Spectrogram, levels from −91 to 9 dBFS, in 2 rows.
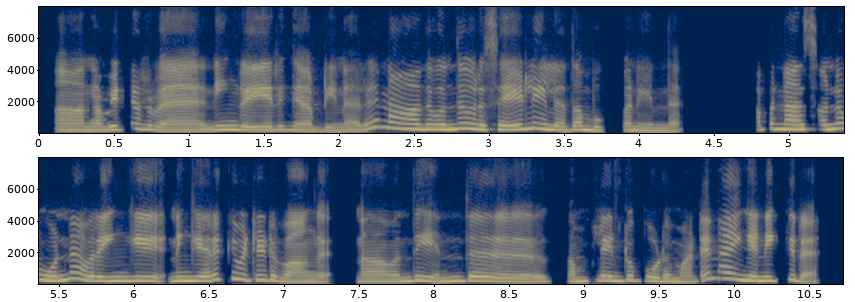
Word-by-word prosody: அ - - 0 0.2
நான் 210 +1 -2
விட்டுருவேன். 225 -6 0 0.2
நீங்க 255 -1 +2
ஏறுங்க." 220 -1 -1
அப்படின்னாரு. 190 - -4
நான் 335 -4 0
அது 290 - +1
வந்து 280 +3 +2
ஒரு 280 - +1
செயலியில 275 -1 +2
தான் 240 -1 +1
புக் 215 +1 -8
பண்ணியிருந்தேன். 190 -5 -4 0.5
அப்ப 270 - -8
நான் 280 -1 +2
சொன்னேன், 290 +3 0
"ஒன்னு 295 +7 +2
அவர 265 -3 +1
இங்கயே 250 0 +3
நீங்க 255 0 +3
இறக்கி 325 +7 -1
விட்டுட்டு 295 -2 0
வாங்க. 195 -1 -1 0.3
நான் 210 0 -1
வந்து 230 +5 0
எந்த 240 +5 +1 0.6
கம்ப்ளைன்ட்டும் 250 +4 -1
போட 230 -2 0
மாட்டேன். 185 - -2
நான் 380 -2 +1
இங்க 275 -3 +5
நிற்கிறேன். 265 +5 -2
255 Hz, 185 wpm, -22 LUFS, 215-280 Hz, 0.6 s, இங்க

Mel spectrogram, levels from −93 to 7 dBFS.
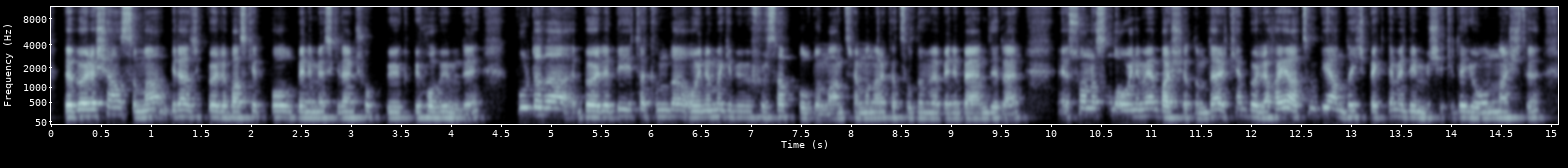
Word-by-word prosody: Ve, 140 0 +7
böyle, 155 0 +6
şansıma, 160 -3 +4
birazcık, 150 -1 0
böyle, 135 -1 +1
basketbol 135 +1 0
benim 125 -1 +1
eskiden 130 0 +1
çok 130 0 -9
büyük 125 +1 -5
bir 125 - -2
hobimdi. 130 - -3 0.3
Burada 355 - 0
da, 170 -5 +1
böyle, 140 0 +3
bir 150 -1 -4
takımda 150 0 -4
oynama 140 +3 -1
gibi 135 -2 -9
bir 130 - -11
fırsat 140 +3 +1
buldum. 110 -3 -6
Antrenmanlara 115 +2 -3
katıldım 120 -1 -3
ve 115 - -2
beni 115 0 0
beğendiler. 115 -2 +2 0.4
E, - - -2
sonrasında 170 -1 +2
oynamaya 150 +2 0
başladım 130 -3 0
derken, 165 -1 +1
böyle, 125 -2 +2
hayatım 165 +2 +2
bir 175 - 0
anda 160 -4 -1
hiç 140 -1 -3
beklemediğim 135 -2 -1
bir - - -7
şekilde 130 +2 -2
yoğunlaştı. 125 +1 -2
135 Hz, 165 wpm, -23 LUFS, 125-150 Hz, 0.4 s, Ve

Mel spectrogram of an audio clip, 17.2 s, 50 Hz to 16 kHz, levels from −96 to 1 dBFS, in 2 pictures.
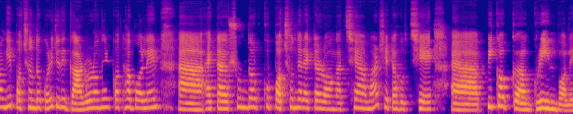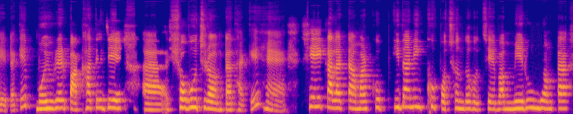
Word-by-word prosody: রঙই 275 +3 0
পছন্দ 250 0 0
করি। 240 +4 -1
যদি 275 -2 -2
গাঢ় 195 +1 +3
রঙের 260 +2 -2
কথা 255 +1 -3
বলেন 250 +2 0 0.4
আ - - +4 0.4
একটা 225 +1 +1 0.2
সুন্দর 275 -1 -1 0.2
খুব 290 - -5
পছন্দের 250 +2 0
একটা 245 0 -3
রং 210 0 -3
আছে 205 +6 -8
আমার। 230 +4 -2
সেটা 255 -6 -4
হচ্ছে 210 +3 -4 0.5
আ - - +3 0.4
পিকক 300 +1 +1 0.2
আ - - +5 0.2
গ্রিন 230 +1 +5
বলে 170 -1 -2
এটাকে। 170 +10 -7 0.2
ময়ূরের 230 +2 +5
পাখাতে 245 +6 0
যে 255 - +4 0.5
আ - - +4 0.4
সবুজ 265 0 +4
রংটা 200 -3 +2
থাকে। 175 +5 -6 0.2
হ্যাঁ। 170 -8 -2 0.4
সেই 295 0 +4
কালারটা 245 -1 +4
আমার 225 0 +2
খুব 265 -1 -2 0.3
ইদানিং 280 +1 +2
খুব 295 - -2
পছন্দ 225 +1 -1
হচ্ছে 205 +1 -4
বা 210 - +2 0.2
মেরুন 230 +2 +3
রংটা 230 0 0
240 Hz, 155 wpm, -20 LUFS, 215-265 Hz, 0.5 s, আ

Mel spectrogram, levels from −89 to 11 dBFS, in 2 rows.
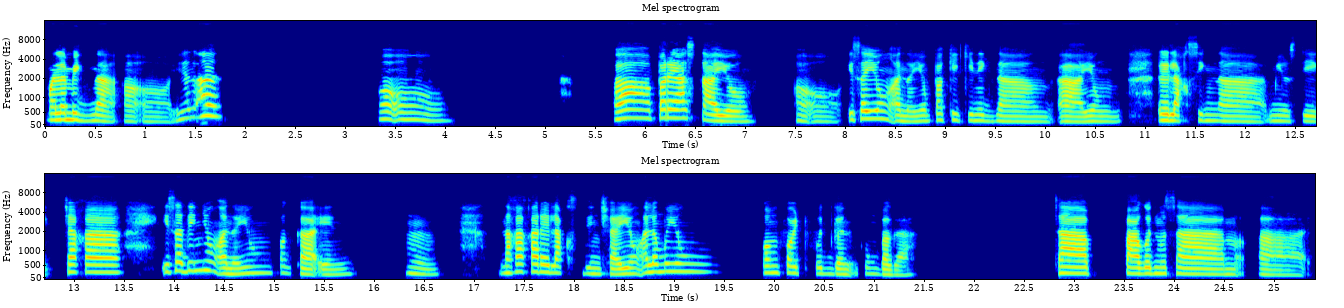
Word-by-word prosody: Malamig 230 -1 +5
na. 185 -4 +2
Oo, 170 -2 -8
yun, 280 +5 -10
ah 370 -2 +5 1.6
Oo. 230 -6 -5 1.6
Ah, 285 +2 +5
parehas 290 0 +4
tayo. 180 -5 +2 0.4
Oo, 175 -4 -10
isa 265 +4 0
yung 270 -3 -2
ano, 190 -2 -1
yung 190 +2 -8
pakikinig 210 -4 -7
ng, 175 -2 -4
ah, 170 -2 +4
yung 175 -1 -8 0.3
relaxing 210 0 +1
na 180 -3 -2
music, 185 -2 -10
tsaka 250 -1 +5 0.4
isa 260 +4 -1
din 300 +3 -5
yung 310 -2 -6
ano, 190 -1 -1
yung 220 +3 -9
pagkain. 185 -4 -1 0.6
Hmm, 185 -3 -11 0.5
nakaka-relax 255 +1 +2
din 200 -1 -8
siya 185 -1 0
yung 200 0 -2
alam 260 +4 -1
mo 275 - -4
yung 270 -1 -8 0.5
comfort 230 -1 -2 0.2
food 195 -1 -9
gan 185 -2 -6
kumbaga. 170 -5 -6 1.4
Sa 215 -1 +7 0.3
pagod 205 0 +4
mo 210 - -4
sa, 200 0 0 0.7
ah, 160 -3 -5
200 Hz, 105 wpm, -23 LUFS, 180-240 Hz, 1.6 s, Sa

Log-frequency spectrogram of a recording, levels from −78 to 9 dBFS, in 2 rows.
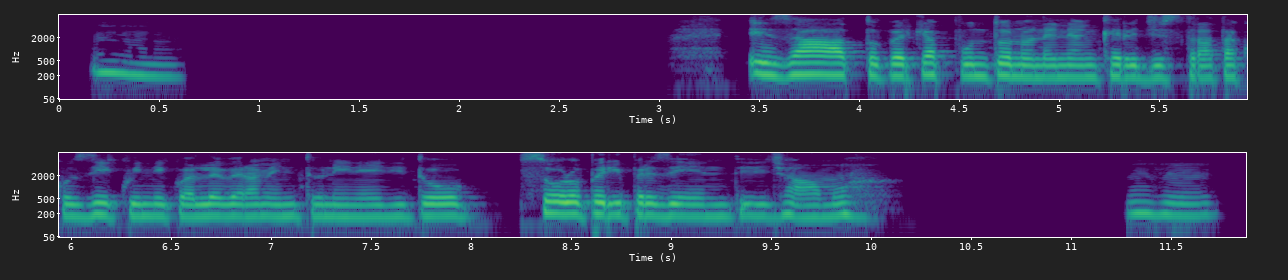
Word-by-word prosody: Mh. 215 -6 -6 2.9
Esatto, 215 -1 +5
perché 200 +1 +3
appunto 210 -1 +2
non 190 -2 +1
è 185 - 0
neanche 185 +1 -1
registrata 185 0 -1
così, 185 0 -2
quindi, 180 -1 -2
quello 175 0 0
è - - +2
veramente 175 0 -2
un 175 - -3
inedito, 175 +1 -2
solo 200 -2 +4
per 195 0 +3
i 190 - +1
presenti, 175 -2 -1
diciamo. 175 0 -3 1.4
Mh-mh. 190 -3 -7
185 Hz, 105 wpm, -24 LUFS, 175-200 Hz, 2.9 s, Esatto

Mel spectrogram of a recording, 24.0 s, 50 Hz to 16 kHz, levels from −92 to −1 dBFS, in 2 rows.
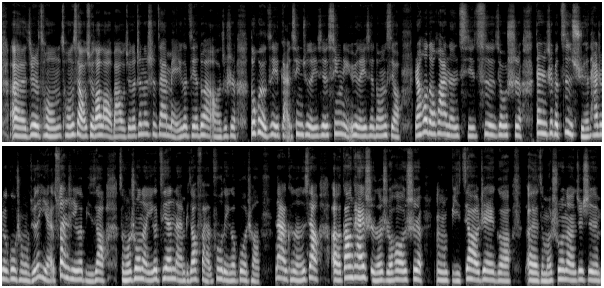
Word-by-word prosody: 呃， 215 -2 +3
就 245 +6 +1
是 245 -1 +6
从 220 -2 -1
从 235 +1 -1
小 250 -5 +2
学 235 +2 0
到 235 +2 +5
老 225 -4 0
吧， 200 +3 -3
我 205 - -3
觉 215 +2 -4
得 220 - -1
真 260 +3 -3
的 270 - -4
是 260 0 -7
在 250 0 -2
每 200 -6 -5
一 200 - -3
个 230 +1 +1
阶 230 +1 -1
段 240 -1 0
啊， 195 -2 -5
就 200 +3 -6
是 220 0 -4 0.3
都 290 - +4
会 305 0 +2
有 230 - +3
自 225 +5 -7
己 235 -2 +1
感 230 - -5
兴 260 +3 -2
趣 250 - -3
的 235 -3 +2
一 220 +1 -1
些 235 +1 +1
新 275 +3 -4
领 225 -5 -3
域 240 +1 +1
的 220 - +1
一 215 - +1
些 225 0 -3
东 225 +2 -2
西 235 -1 -3
哦。 190 -3 -3 0.3
然 240 +2 +3
后 320 +2 +4
的 280 -2 +2
话 270 -1 +1
呢， 225 -3 -2
其 215 0 -6
次 245 +2 -3
就 240 +1 +1
是， 235 -1 -2 0.3
但 290 -1 +3
是 275 - 0
这 290 +2 -3
个 255 -2 +2
自 270 +3 -1
学 205 -5 -1
它 240 +2 -1
这 255 - 0
个 240 -2 +2
过 245 +2 +1
程， 220 -2 -3
我 195 - -4
觉 205 +4 +1
得 265 - +2
也 235 -8 -1
算 330 -5 +2
是 250 - -2
一 235 - +3
个 230 0 +1
比 190 -3 -6
较 210 -1 0 0.3
怎 215 - -2
么 210 +1 +4
说 255 +3 +3
呢， 230 -4 +1
一 205 - -2
个 235 +2 +3
艰 250 +1 +2
难 205 -3 -2
比 200 - -6
较 230 +2 +2
反 230 -7 -6
复 245 +5 -1
的 220 - 0
一 200 - -4
个 200 0 -2
过 215 +1 -1
程。 190 -3 -6 0.3
那 260 -3 +3
可 225 -1 -3
能 205 +1 0
像， 250 0 +2 0.2
呃， 210 -1 +4
刚 275 +4 +6
开 280 0 +5
始 230 -5 0
的 205 +2 +1
时 205 0 -1
候 225 +1 +2
是， 225 -1 +1 0.2
嗯， 210 -2 -1
比 195 -1 -5
较 230 +2 +3
这 215 -1 +1
个， 195 -1 -2 0.3
呃， 205 -2 +3
怎 195 +1 -3
么 190 +1 0
说 240 +3 +1
呢， 215 -3 +1
就 225 +2 +1
是， 210 -2 -1
225 Hz, 290 characters per minute, -24 LUFS, 210-245 Hz, 0.3 s, 是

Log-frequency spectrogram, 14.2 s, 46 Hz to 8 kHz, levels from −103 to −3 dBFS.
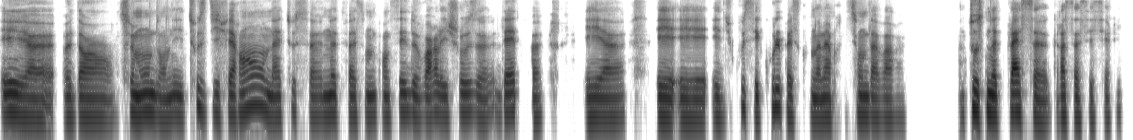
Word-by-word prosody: et, 125 -2 +5
heu 110 -1 +2
heu 115 0 -1
dans 110 -1 +1
ce - - -3
monde 125 +1 +4
on 110 0 -1
est 115 -1 -1
tous 145 -6 -4
différents. 130 +6 +2
On 120 - +2
a 115 - +2
tous 125 +3 -12
notre 115 +1 0
façon 115 0 -3
de 115 - 0
penser, 120 +3 -3
de 130 -1 -1
voir 115 +2 +2
les 115 -2 -1
choses, 125 +2 -3 0.2
d'être, 125 +2 +2 0.2
heu, 110 +1 -4 0.5
et 110 0 +1
heu 110 +1 0 0.4
et 105 -2 +1
et - - -8
et 115 - -3
du 105 - -13
coup 150 - -8
c'est 115 -4 -3
cool, 150 +4 0
parce 120 -6 -3
qu'on 110 - -4
a 105 - +3
l'impression 110 +1 -1
d'avoir 110 -2 -1 0.9
tous 135 -3 +3
notre 120 -2 +5
place, 130 -1 +6
heu, 100 -3 +1
grâce 115 +2 -2
à 115 - +2
ces 110 0 -10
séries. 110 +4 -13
115 Hz, 190 wpm, -26 LUFS, 110-125 Hz, 0.9 s, place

